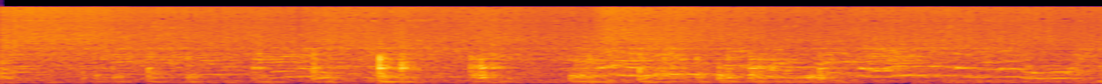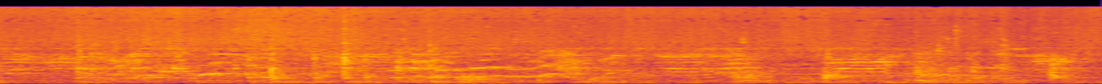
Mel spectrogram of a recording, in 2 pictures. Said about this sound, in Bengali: এবার মশলাগুলো ভালো করে ভেজে নেব। একটু হালকা জল দিয়ে মশলাগুলো নাড়াচাড়া করে নেব।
